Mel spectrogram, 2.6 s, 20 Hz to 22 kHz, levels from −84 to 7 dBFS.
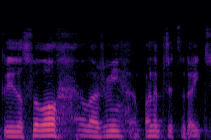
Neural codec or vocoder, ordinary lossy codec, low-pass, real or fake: codec, 24 kHz, 0.9 kbps, WavTokenizer, medium speech release version 1; AAC, 64 kbps; 10.8 kHz; fake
